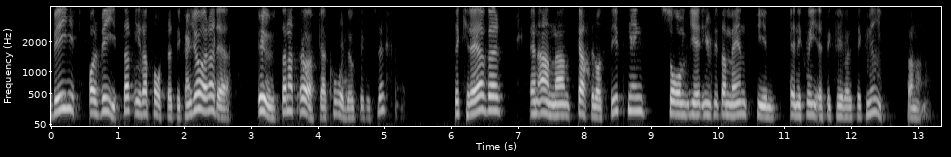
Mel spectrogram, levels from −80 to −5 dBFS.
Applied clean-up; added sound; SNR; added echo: neural mask model DeepFilterNet 3.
